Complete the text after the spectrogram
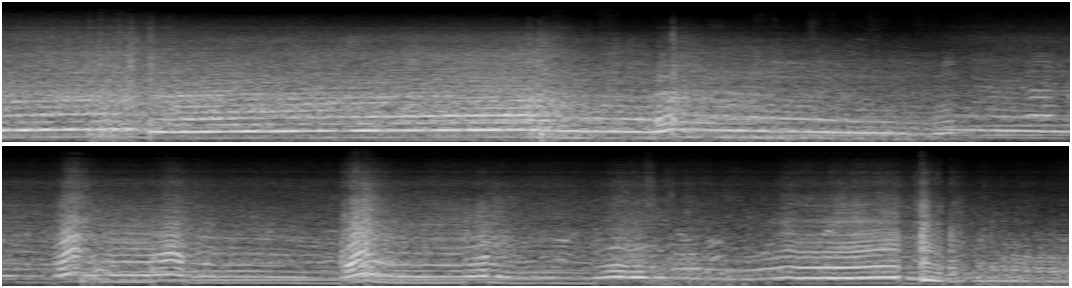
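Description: A racing car engine roars loudly at high revs.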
